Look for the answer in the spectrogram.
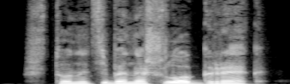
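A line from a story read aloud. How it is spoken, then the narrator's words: Quiet disbelieving question. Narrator (Russian): тихо, как будто не веря самой себе, спросила она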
